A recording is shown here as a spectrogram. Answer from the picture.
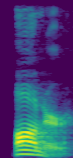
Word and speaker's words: honor: cup a great honor honor no h Oz and father honor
